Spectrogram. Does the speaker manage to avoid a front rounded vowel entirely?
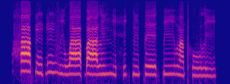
yes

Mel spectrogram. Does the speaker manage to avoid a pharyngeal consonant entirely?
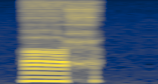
no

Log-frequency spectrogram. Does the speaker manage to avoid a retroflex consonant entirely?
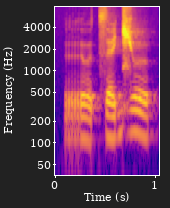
yes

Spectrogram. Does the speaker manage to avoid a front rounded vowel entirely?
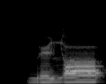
no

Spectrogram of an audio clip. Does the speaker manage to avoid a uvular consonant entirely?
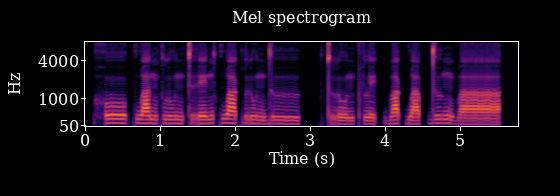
yes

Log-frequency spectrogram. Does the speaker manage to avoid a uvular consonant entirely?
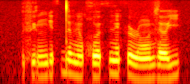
no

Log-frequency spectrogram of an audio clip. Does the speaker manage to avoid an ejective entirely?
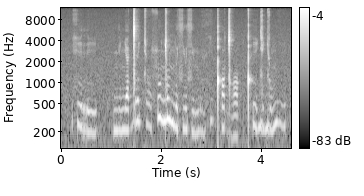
yes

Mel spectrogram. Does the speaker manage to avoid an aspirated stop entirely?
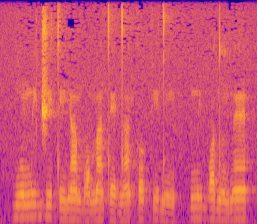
yes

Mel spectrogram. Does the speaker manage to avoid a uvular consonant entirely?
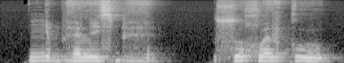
no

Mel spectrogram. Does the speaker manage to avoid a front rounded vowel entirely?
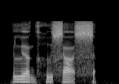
yes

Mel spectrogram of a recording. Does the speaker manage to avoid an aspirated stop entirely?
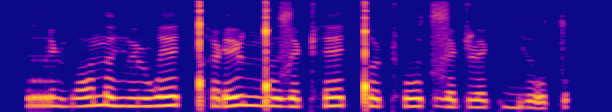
no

